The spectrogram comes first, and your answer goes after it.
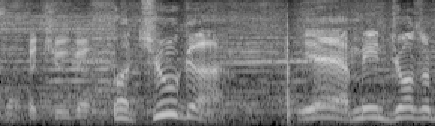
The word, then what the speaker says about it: pechuga: How do you pronounce it? Pechuga.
